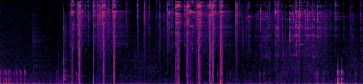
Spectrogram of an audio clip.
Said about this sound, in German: Sie tragen die Schlüssel. Sie sind groß, sie sind schwer, sie sind an einem riesengroßen äh, Metallring, also nicht so, dass ich sie in meine Tasche stecken könnte.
